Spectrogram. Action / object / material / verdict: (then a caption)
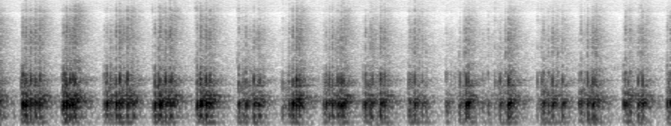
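tap / hardcover book with textured cover / cardboard / none. Long dark-painted nails and the fingertips of both hands tap and scratch fast on the front of a closed, solid hardcover book with a maroon textured cover lying on purple fabric. It makes a quick, fairly steady run of dry, papery scratch-taps with a mid-range body and little low end. Each burst dies away almost at once.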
